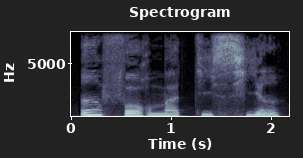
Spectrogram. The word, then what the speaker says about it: informaticien: And the last group is I-E-N, informaticien, yin, yin, yin. So that's the way to pronounce this I-E-N, yin, yin.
